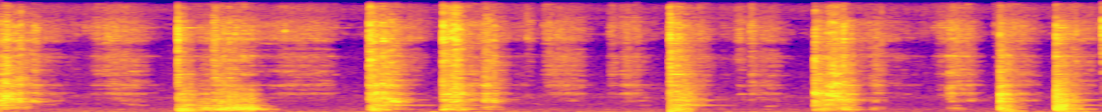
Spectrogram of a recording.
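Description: Flattened rice (chire) dry-roasted without sand in a clay pan, stirred in rhythmic bursts: a scraping, rattling sweep roughly every second with short quiet gaps between, close and fairly loud, no talk.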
